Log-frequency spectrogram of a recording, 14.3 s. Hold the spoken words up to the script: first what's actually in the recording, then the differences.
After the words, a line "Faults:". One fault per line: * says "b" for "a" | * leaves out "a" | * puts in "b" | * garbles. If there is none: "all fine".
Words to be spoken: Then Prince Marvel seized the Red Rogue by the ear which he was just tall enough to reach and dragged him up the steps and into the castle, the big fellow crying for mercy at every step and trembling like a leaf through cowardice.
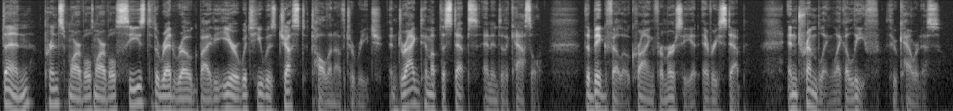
Then Prince Marvel Marvel seized the Red Rogue by the ear which he was just tall enough to reach and dragged him up the steps and into the castle, the big fellow crying for mercy at every step and trembling like a leaf through cowardice.
Faults:
* puts in "Marvel"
